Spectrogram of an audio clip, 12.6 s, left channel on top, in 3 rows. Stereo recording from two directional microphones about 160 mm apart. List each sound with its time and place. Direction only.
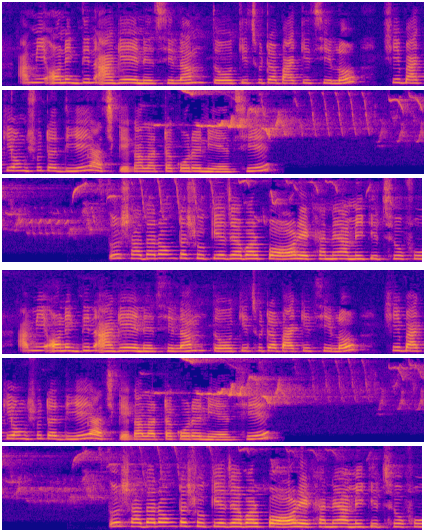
0.1 s a woman's voice: 35° left (ahead or behind)
9.5 s a woman's voice: 40° left (ahead or behind)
